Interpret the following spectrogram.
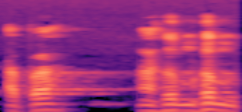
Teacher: suara mim tahan sebentar dalam kondisi bibir tidak dirapatkan tidak dikawet begitu tidak didedet jadi antai rileks dalam kondisi dengung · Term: Ikhfa Syafawi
